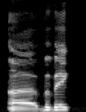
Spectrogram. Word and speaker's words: Vivek: So anyway, Vivek rhymes with cake, and he will not bring that cake to Juneteenth because useless holiday.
